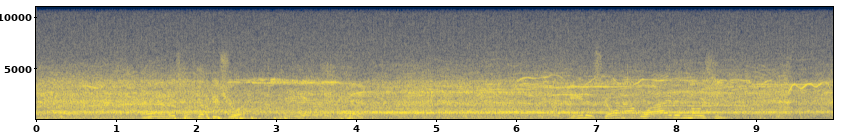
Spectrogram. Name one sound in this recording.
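A large stadium crowd cheers and murmurs steadily.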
